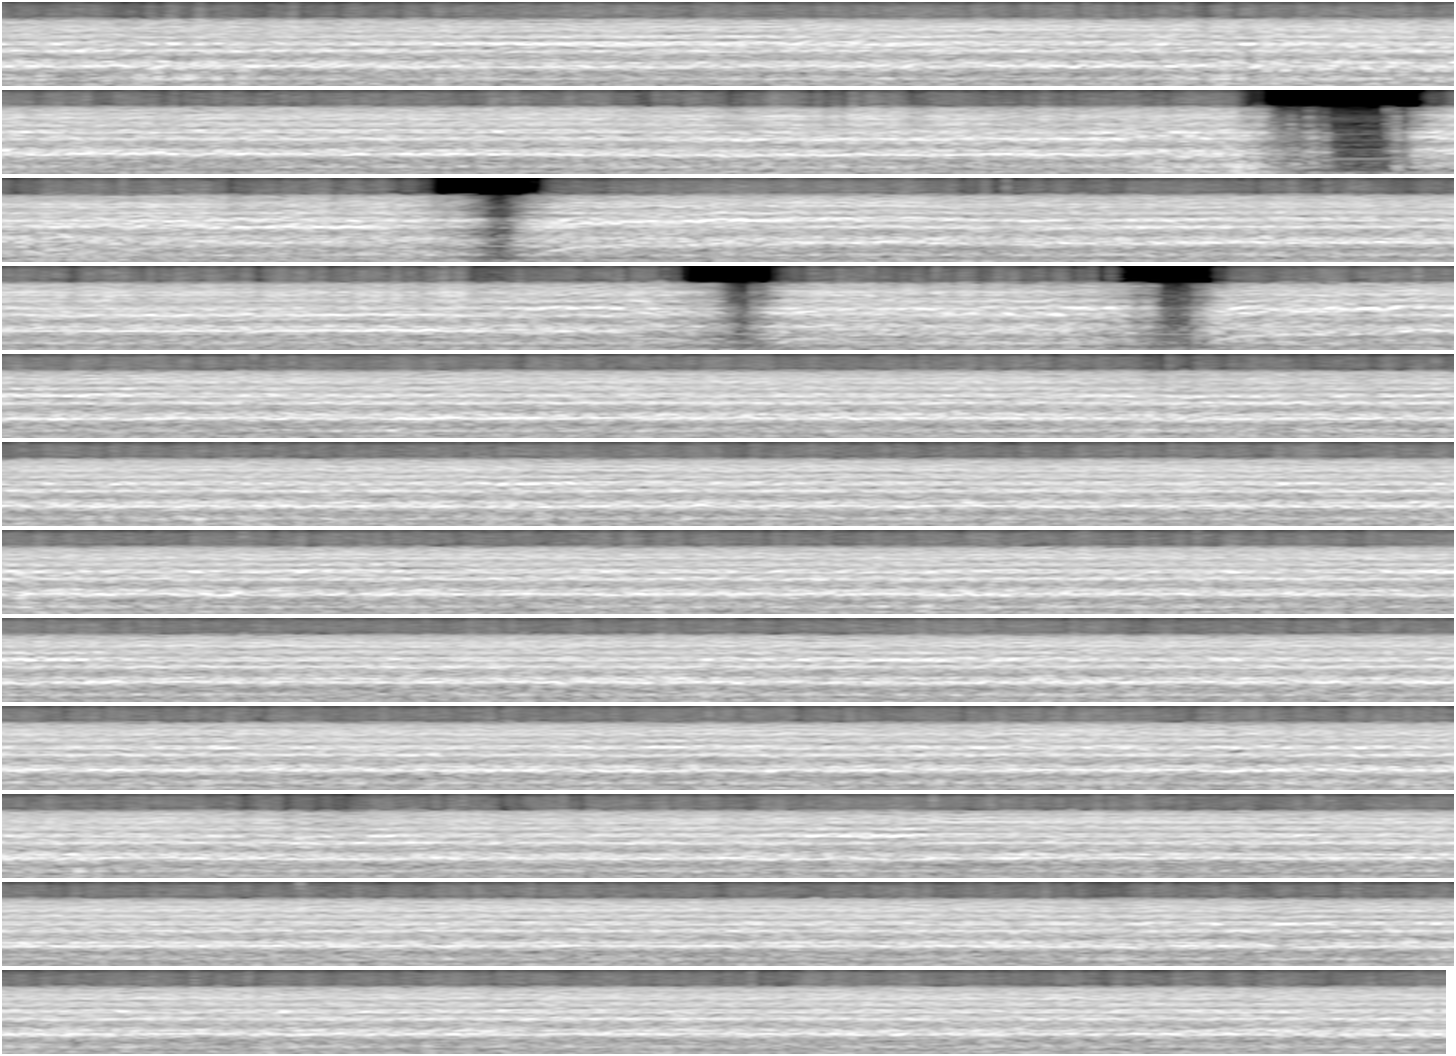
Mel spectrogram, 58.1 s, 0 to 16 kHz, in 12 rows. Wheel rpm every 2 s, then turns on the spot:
230, 220, 240, 230, 150, 150, 210, 220, 150, 150, 230, 230, 230, 230, 230, 230, 230, 230, 220, 230, 230, 230, 230, 220, 230, 230, 230, 230, 230.
none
